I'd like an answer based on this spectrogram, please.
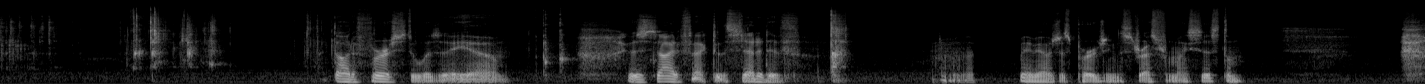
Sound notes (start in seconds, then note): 2.9 pills clatter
